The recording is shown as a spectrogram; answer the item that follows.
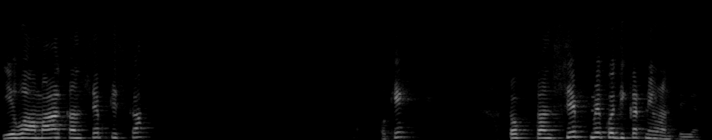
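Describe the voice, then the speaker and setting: A man with a very high, bright, forceful voice teaches a physics lesson online, explaining step by step and frequently checking whether everyone is following. He reads English question text slowly, and the recording sounds dull and lo-fi.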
